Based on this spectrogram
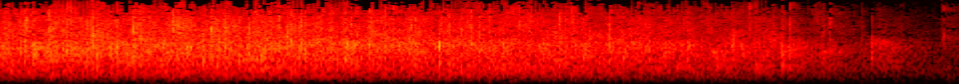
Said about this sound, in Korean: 우리 제임스한테 한 번 더 박수 보내드리겠습니다.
